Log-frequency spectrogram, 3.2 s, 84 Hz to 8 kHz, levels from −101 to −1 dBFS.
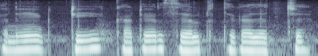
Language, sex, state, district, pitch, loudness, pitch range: Bengali, male, Assam, Hailakandi, 140 Hz, -16 LUFS, 135-150 Hz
